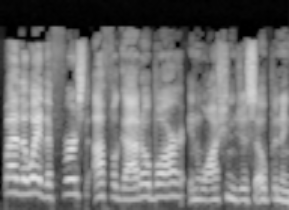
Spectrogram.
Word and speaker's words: affogato: So an affogato is what sounds like – avocado, but it's Italian, and it's spelled A-F-F-O-G-A-T-O.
